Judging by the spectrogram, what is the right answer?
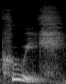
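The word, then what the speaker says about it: Khu.éex': Kuik is how it's pronounced, and it basically, the album is called Wooch.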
